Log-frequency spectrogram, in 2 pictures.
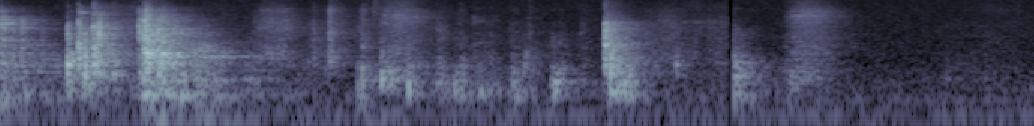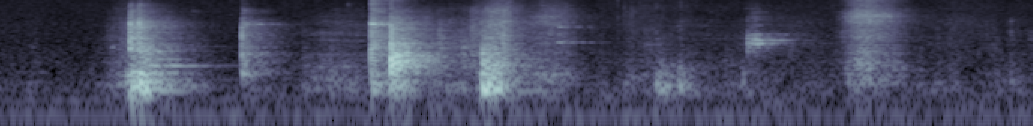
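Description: Hand tools and metal parts clinking and knocking on a Maico dirt bike in irregular clusters as parts are refitted, with a pause of about a second and a half near the middle.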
